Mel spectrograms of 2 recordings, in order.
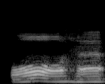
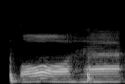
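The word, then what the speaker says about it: طه: Toha. Maka lihat cara bacanya. Kotak yang paling atau kolom yang paling akhir. Toha. Ini baca 2 harokat.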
